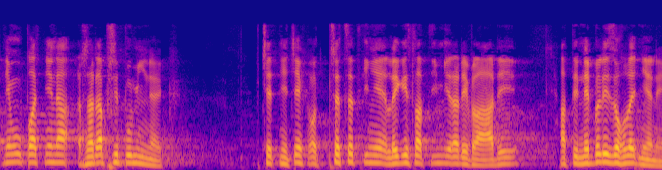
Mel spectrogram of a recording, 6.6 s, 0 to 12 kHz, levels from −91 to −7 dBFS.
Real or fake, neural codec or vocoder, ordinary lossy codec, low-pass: fake; codec, 16 kHz, 6 kbps, DAC; MP3, 48 kbps; 7.2 kHz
